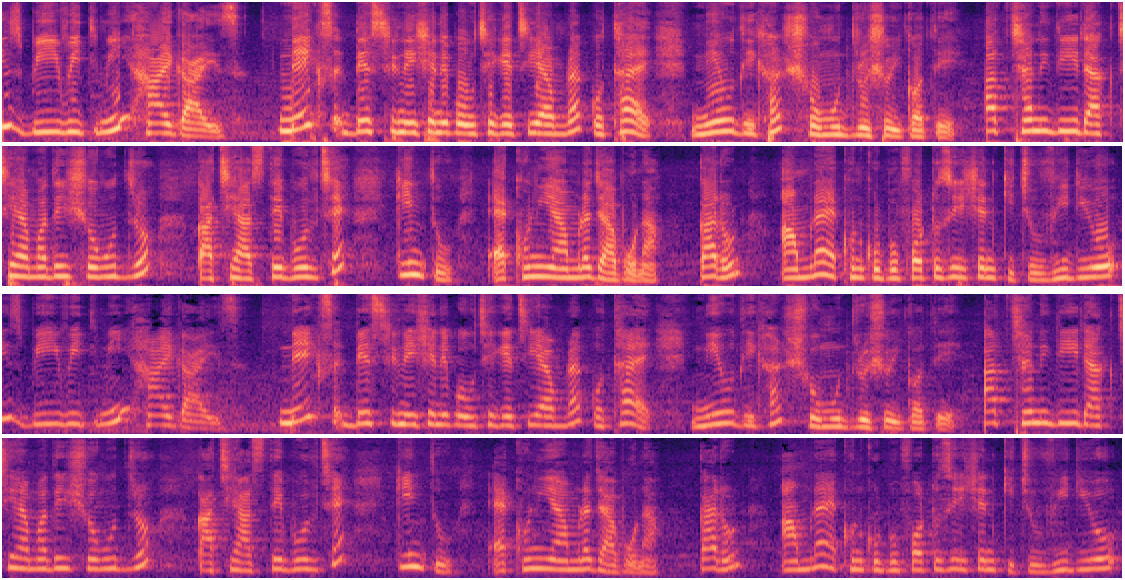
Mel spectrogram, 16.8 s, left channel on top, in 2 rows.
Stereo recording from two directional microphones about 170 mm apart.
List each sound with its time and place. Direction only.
0.0 s a woman's voice: 40° left (ahead or behind)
